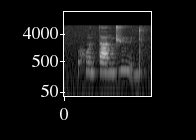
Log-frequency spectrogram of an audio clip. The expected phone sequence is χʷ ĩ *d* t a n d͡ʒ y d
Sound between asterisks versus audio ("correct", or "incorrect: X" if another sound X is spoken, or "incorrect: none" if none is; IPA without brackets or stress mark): correct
